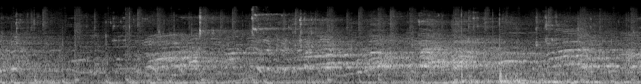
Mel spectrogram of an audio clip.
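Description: Indoor futsal play on a hardwood gym court: the ball being kicked and bouncing in sharp knocks, the firmest around two to three seconds in and again about five seconds in, with players calling out.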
